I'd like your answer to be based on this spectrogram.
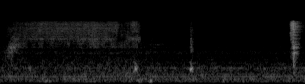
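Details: A steady airy hiss lasting about a second and a half, then quiet with soft clicks, from the speaker's own ventilator: mechanical ventilator breath cycle.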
